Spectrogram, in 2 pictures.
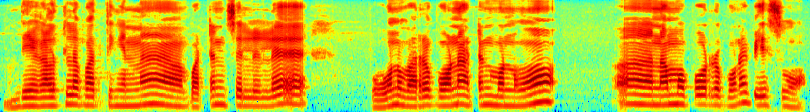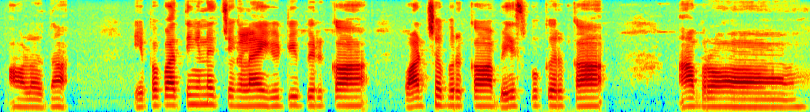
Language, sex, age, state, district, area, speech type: Tamil, female, 45-60, Tamil Nadu, Nagapattinam, rural, spontaneous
